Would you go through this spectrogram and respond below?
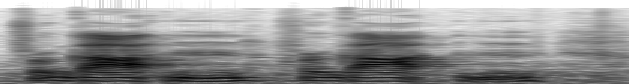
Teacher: we do say the T here but we don't release it another unreleased T because it's followed by the syllabic n n Sound we don't really use a vowel at the end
